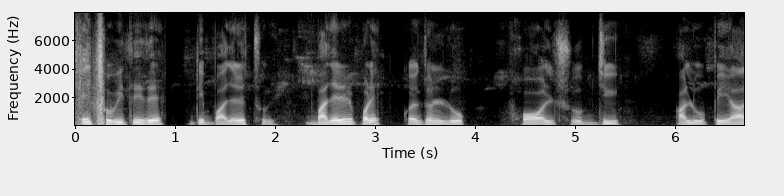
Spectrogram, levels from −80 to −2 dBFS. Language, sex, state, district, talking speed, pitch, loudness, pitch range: Bengali, male, West Bengal, North 24 Parganas, 125 wpm, 125 Hz, -19 LUFS, 115-135 Hz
